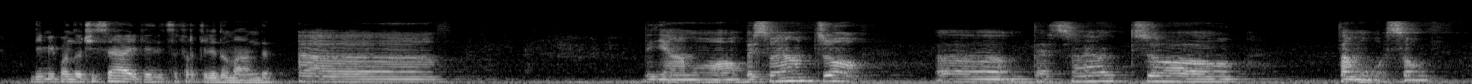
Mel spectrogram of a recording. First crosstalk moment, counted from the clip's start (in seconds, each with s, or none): none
